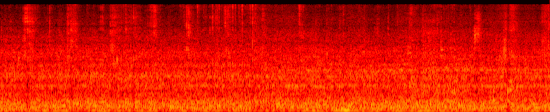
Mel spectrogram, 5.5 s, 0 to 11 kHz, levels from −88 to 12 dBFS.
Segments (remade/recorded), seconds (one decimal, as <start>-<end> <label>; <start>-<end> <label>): 0.0-4.9 recorded; 4.9-5.5 remade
